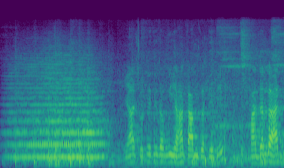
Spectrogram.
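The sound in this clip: A train horn blares at the railway station in Vadnagar, India, a long, steady, harmonic tone lasting about two seconds, followed by people talking.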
